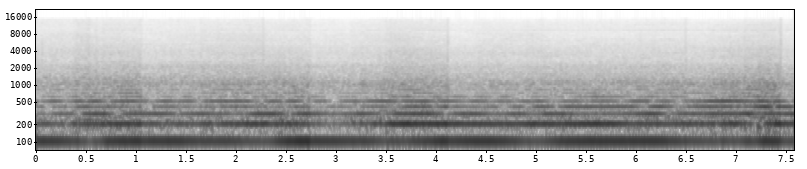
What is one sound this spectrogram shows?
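A propeller engine drones loudly and steadily from close by.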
